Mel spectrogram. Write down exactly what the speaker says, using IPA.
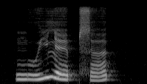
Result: ŋ uː˨˥ j l ɛː˨ p̚ s ɐ˨˥ k̚

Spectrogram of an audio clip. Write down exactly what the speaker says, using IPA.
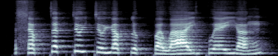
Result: s ɐ˧ p̚ t̪ ɐ˥ t̚ t̪ ɵ˥ ɥ t̪ ɵ˧ ɥ ɐ˨˥ p̚ l ʊ˧ k̚ p ɐ˨ w aː˧ j kʷ ɛː˧ j ɐ˨˥ ŋ

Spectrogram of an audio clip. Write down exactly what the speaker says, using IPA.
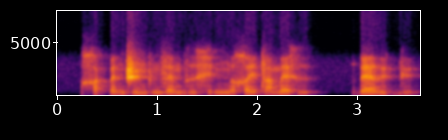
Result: χ a k͡p ɛ n d͡ʒ ɨ m b ə n z ɛ m b ɨ x e ŋ͡m ɨ χ e d a m ɛ x ɨ | ɗ ɛ ð y ɡ͡b y

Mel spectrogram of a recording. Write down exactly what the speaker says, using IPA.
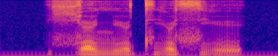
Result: ç ɛ lʲ œ tʲ œ sʲ e

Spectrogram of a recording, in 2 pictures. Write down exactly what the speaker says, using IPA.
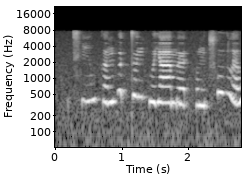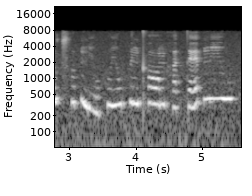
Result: t͡sʰ iː˨˧ w k ɐ˨˧ ŋ p ɵ˥ t̚ t̪ ɵ˥ n kʷ ɐ˧ j aː˧ m œː˨ t̚ h ʊ˨ ŋ t͡sʰ o˥ w l ɐ˨˥ w t͡sʰ ʊ˨˥ k̚ ŋ iː˨˩ w kʷ iː˨˧ w p ɪ˨ ŋ t̪ʰ ɔː˨ m h ɐ˨ t̚ t̪ ɛː˨˥ p̚ m iː˥ w

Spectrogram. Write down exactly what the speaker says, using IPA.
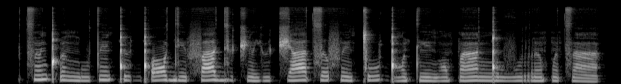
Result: t͡s ə̃ ǃʼ ə̃ ŋ u t ẽ ǃ ʉ ǃʼ ɔ dʲ ẽ f a dʲ u t͡ʃ ə̃ j ʉ t͡ʃ a t͡s ə f ẽ ǀ u ɡ͡ǃ ɔ̃ tʲ ẽ ɡ ɔ̃ p ã ŋ͡ǃ u v u r ə̃ p ə̃ t͡s ã

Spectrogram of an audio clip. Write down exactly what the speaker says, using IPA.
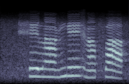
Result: h e˨ l ã˨ ŋ eː˦ ɣ ã˧ f a˦˨

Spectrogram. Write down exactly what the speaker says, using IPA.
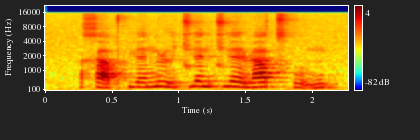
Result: x ä̰˨˩ pʰ ɥ ɛ˧˥ n ɻ ɻ̩˨˩ t͡ɕ ɥ ɛ˥˧ n t͡ɕ ɥ ɛ˥˩ ɻ ä˥ t͡sʰ ʊ̰˨˩˦ ŋ

